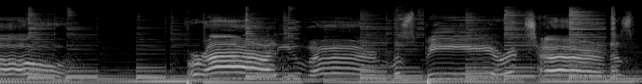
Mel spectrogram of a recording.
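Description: A male voice singing long, wavering held notes in a dark folk-blues song over acoustic guitar, with steady low bass notes ringing underneath. There are four or five sung phrases, each about half a second to a second long.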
